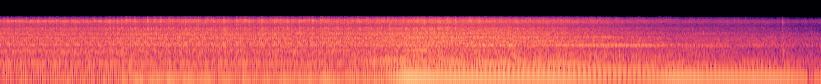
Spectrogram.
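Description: Freight train rumbling away from the crossing, its rushing noise fading near the end. About five seconds in, a vehicle engine rises in pitch, then runs steadily and louder.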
